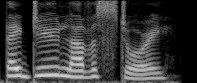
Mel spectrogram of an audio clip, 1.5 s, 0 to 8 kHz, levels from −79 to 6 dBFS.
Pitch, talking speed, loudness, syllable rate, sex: 225 Hz, 205 wpm, -16 LUFS, 4.8 syllables/s, female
